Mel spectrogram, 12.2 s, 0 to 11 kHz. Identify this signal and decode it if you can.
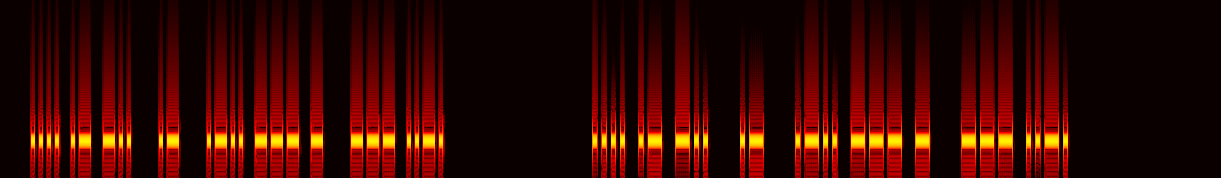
Morse code, heard as a keyed tone, about 30 wpm, 700 Hz. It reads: HAD A LOT OF HAD A LOT OF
